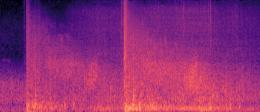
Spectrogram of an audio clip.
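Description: Tank gun fire in a video game, two sharp heavy booms a couple of seconds apart over a constant low battlefield rumble, moderately distant.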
